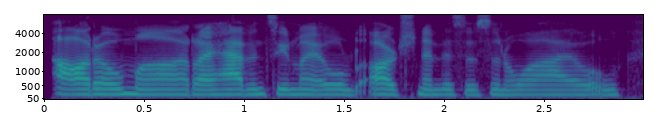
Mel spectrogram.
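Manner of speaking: usual speaking voice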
